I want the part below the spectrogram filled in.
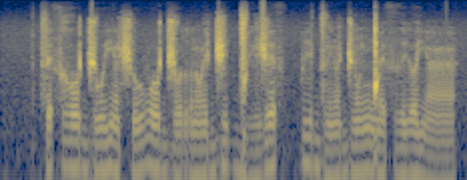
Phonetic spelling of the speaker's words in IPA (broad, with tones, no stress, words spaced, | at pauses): t͡se˩˧θɣo˧d͡ʒu˩˧ jẽ˩ʃɾu˧˥βo˧d͡ʒo˩ rõ˩˧ɪ̯d͡ʒi˥ɡ͡ǀĩ˩ ʒe˥θpːi˥d͡zĩ˩˧ə̯ d͡ʒũ˧˥ŋ͡ǃe˧θði˧ə̯ jæ̃˩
